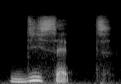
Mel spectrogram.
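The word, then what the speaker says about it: dix-sept: okay so it's clear but then for the pronunciation deset okay so you don't insist on the deset deset deset okay then so you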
